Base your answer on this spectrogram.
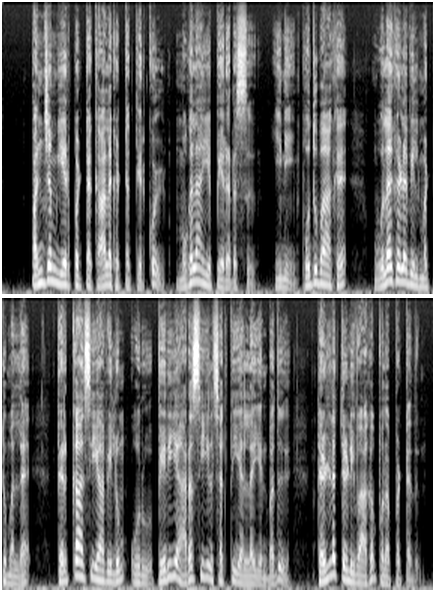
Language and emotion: Tamil, neutral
